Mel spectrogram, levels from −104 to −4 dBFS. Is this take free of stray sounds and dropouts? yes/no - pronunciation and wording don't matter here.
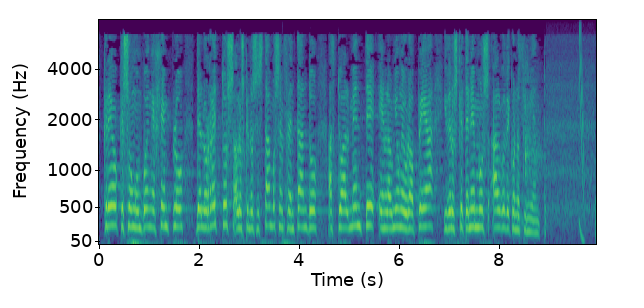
no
